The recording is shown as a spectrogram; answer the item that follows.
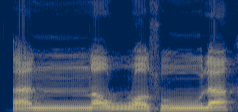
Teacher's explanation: نون مشدد ہے غنہ کریں گے، آواز ناک میں چھپائیں گے · حمزہ کو نون کے ساتھ پلس کرنا ہے، نون کو آگے را کے ساتھ پلس کریں گے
